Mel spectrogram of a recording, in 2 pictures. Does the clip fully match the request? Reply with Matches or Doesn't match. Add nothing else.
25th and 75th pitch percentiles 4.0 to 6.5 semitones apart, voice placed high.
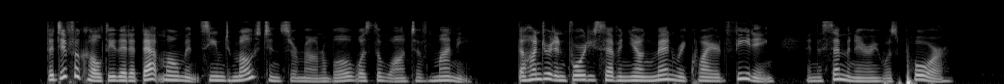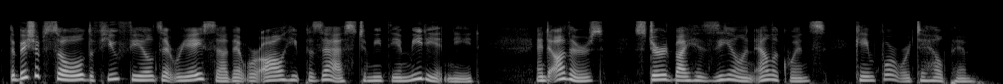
Doesn't match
